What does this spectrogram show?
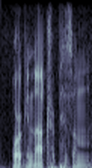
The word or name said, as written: organotropy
